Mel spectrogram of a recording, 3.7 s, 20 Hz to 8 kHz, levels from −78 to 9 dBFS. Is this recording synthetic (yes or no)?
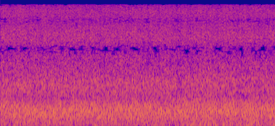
no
